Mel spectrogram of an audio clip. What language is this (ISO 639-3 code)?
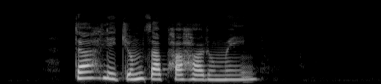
hye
